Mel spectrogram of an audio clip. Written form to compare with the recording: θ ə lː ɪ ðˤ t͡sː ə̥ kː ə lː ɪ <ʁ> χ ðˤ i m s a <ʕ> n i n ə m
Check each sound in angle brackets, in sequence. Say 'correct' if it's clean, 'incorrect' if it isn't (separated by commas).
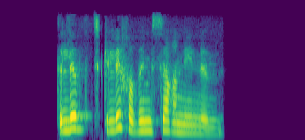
incorrect, incorrect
